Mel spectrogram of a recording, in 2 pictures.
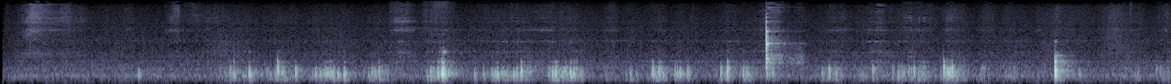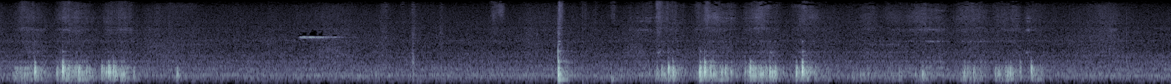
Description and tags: Wooden Rolling Pin on Marble to Roll Roti
Sound of rolling wooden rolling pin (or Belna) on Marble surface (Chakla) during making roti or chapati for indian cooking.
Roti, Rolling, Marble, Wooden, Cooking, Chapati, Pin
